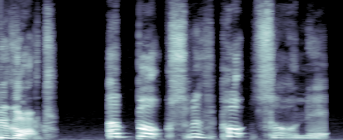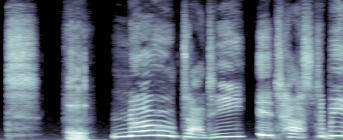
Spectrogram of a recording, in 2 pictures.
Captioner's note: snorts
